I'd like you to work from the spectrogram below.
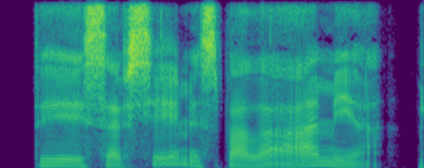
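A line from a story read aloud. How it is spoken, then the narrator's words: Hissed in ear. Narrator (Russian): прошипела Дейра мне на ухо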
